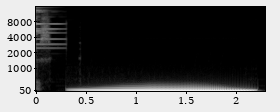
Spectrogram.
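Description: Loud, deep synthesized bass tone, an outro sound effect, starting about a third of a second in and sliding slowly down in pitch until it cuts off. It is preceded by the last of a short high chime from the subscribe animation.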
